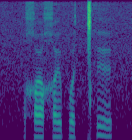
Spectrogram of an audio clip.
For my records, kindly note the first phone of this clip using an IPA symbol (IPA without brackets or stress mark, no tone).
χ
